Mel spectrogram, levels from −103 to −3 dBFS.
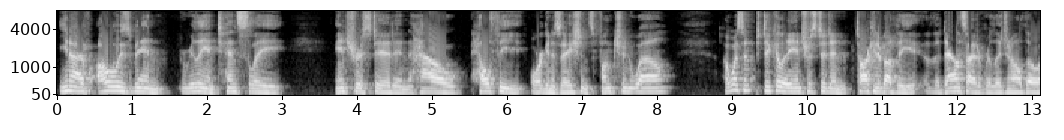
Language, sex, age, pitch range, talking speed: English, male, 50-69, 120-145 Hz, 125 wpm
